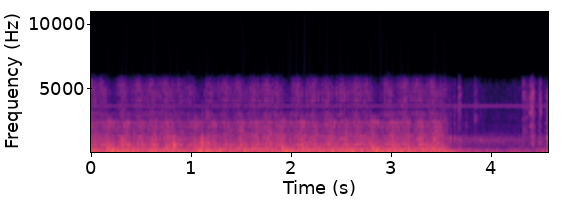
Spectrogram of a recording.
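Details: Nissan Z cranking steadily about four seconds with no firing or catch before dropping away; cranks but won't start, a possible problem being the cold start valve unplugged near the solenoid.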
